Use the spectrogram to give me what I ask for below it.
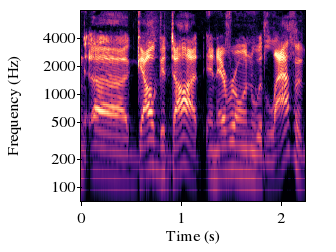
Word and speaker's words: Gadot: Is it Gadot? It's Gadot, yeah. And anytime I would say it, people would go, ha, thinking I was making a joke, and I'm like, no, that's how it's pronounced.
